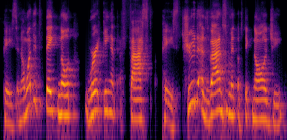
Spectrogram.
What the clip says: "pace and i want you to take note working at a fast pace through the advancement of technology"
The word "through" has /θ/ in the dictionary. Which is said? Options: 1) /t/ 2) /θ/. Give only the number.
1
